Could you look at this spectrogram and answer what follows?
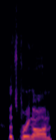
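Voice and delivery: high, loud showman's guest intro; hype announcer. Acted. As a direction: build the crowd up for the guests.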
